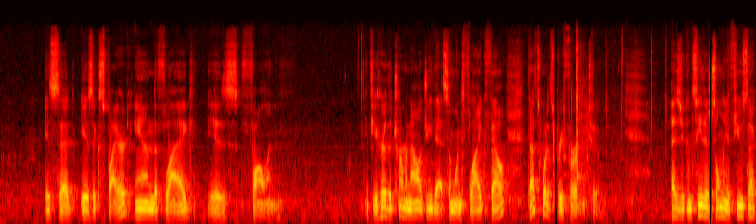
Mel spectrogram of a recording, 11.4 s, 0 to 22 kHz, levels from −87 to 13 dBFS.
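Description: At 8.31 s the sound drops out for about 33 ms, and again at 10.64 s for about 36 ms. Each is a gap at a join of encoded pieces: separately encoded segments were butted together without trimming, so the encoder's leading delay and final-frame padding remain as silence. The holes open abruptly, their edges softened by the codec, and the sound resumes exactly where it left off.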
